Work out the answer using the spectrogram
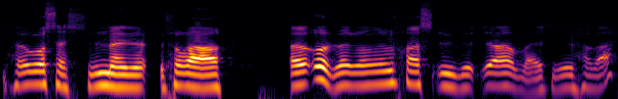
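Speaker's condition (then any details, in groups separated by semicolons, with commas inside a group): Cerebral palsy; wheelchair user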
